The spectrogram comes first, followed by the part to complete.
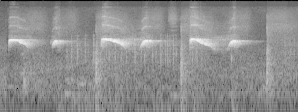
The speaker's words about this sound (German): Deckscheuer nach der Pfeife des Bootsmannes.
